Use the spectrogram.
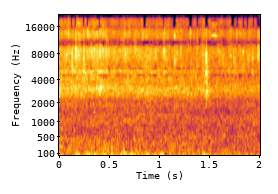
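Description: Steady rain falling beside a road in a Maharashtra market area, a dense continuous hiss of drops on surfaces heard alone and fairly close.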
